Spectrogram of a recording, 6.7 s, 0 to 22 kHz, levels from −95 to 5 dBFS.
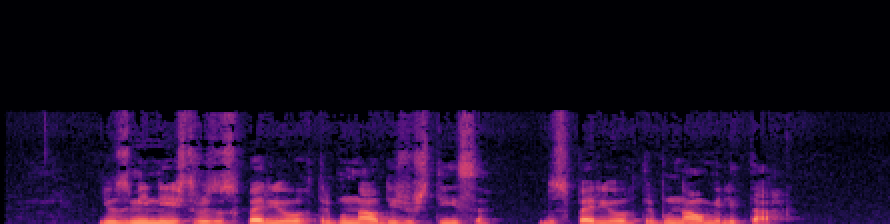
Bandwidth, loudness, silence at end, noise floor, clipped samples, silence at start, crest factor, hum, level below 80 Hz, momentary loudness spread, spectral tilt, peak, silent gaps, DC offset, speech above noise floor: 11.5 kHz; -25 LUFS; 0.85 s; -72 dBFS; under 0.1%; 0.75 s; 20 dB; none; -62 dBFS; 14 LU; -6.5 dB/octave; -6 dBFS; none; under 0.1%; 48 dB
